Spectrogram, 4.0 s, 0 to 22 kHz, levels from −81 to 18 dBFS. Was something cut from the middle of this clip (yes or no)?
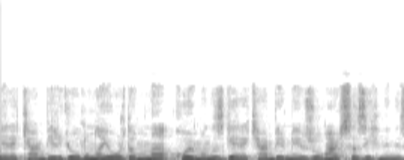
no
